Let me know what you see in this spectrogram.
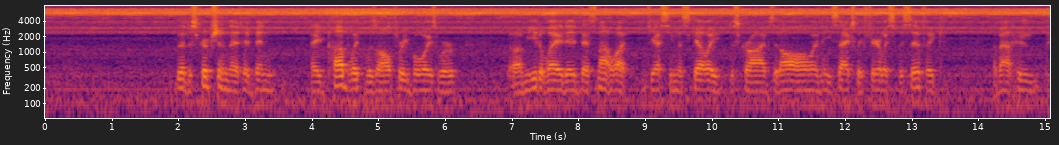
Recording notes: Sorry about the background noise!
